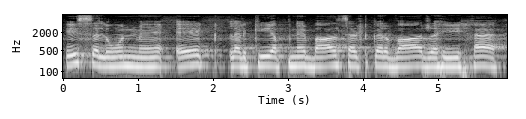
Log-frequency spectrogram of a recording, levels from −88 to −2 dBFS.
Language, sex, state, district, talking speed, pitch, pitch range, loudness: Hindi, male, Punjab, Fazilka, 110 wpm, 160 Hz, 155-165 Hz, -14 LUFS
